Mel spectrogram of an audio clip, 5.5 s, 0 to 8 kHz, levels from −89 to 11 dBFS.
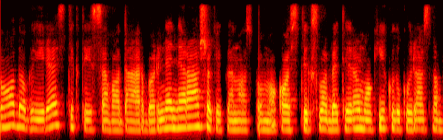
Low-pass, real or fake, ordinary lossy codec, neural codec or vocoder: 7.2 kHz; real; MP3, 64 kbps; none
